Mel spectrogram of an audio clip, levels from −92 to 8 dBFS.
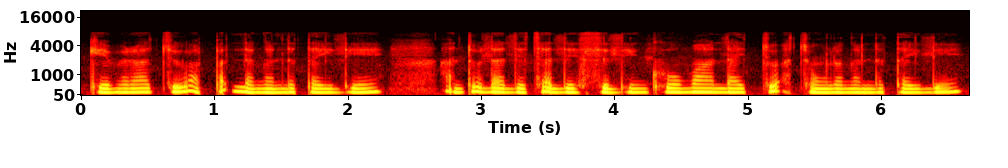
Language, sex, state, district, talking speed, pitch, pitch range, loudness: Wancho, female, Arunachal Pradesh, Longding, 135 wpm, 175 Hz, 170-185 Hz, -17 LUFS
